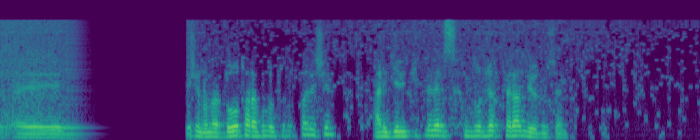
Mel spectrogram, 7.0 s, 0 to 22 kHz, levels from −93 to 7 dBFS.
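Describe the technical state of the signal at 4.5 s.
Overdone noise removal is present at 4.5 s, as it is across the whole clip. The noise reduction is set so aggressively that frequency bands near its noise estimate are pulled almost to silence, taking quiet speech detail with them. The background drops and breaks up into twinkling specks.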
